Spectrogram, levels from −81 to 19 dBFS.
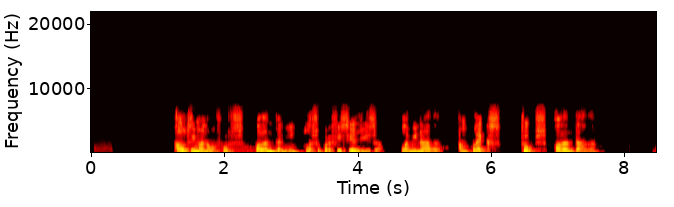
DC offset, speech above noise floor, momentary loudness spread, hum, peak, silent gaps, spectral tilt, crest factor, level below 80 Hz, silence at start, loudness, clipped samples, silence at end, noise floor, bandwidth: under 0.1%; over 72 dB; 13 LU; none; -2 dBFS; 4.49-4.64 s, 5.37-5.49 s, 6.16-6.44 s, 6.85-6.93 s; -6 dB/octave; 18 dB; -60 dBFS; 1.25 s; -19 LUFS; under 0.1%; 0.85 s; under -90 dBFS; 7.4 kHz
